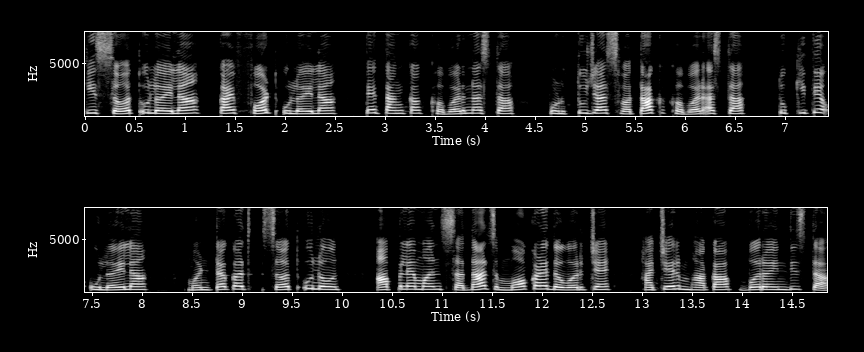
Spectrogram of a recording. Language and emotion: Goan Konkani, neutral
